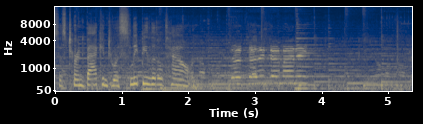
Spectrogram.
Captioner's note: speaking spanish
